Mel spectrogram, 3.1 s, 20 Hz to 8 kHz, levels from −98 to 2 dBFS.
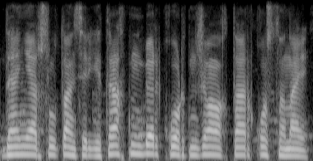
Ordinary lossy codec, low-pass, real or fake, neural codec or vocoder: Opus, 24 kbps; 7.2 kHz; real; none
